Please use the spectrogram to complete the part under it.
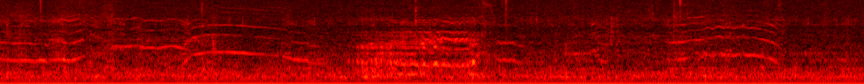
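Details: Ragdoll kittens raised uncaged in a home cattery in central Kansas give several thin, high mews that arch up and down, some overlapping, in quick succession over a faint steady low hum.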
